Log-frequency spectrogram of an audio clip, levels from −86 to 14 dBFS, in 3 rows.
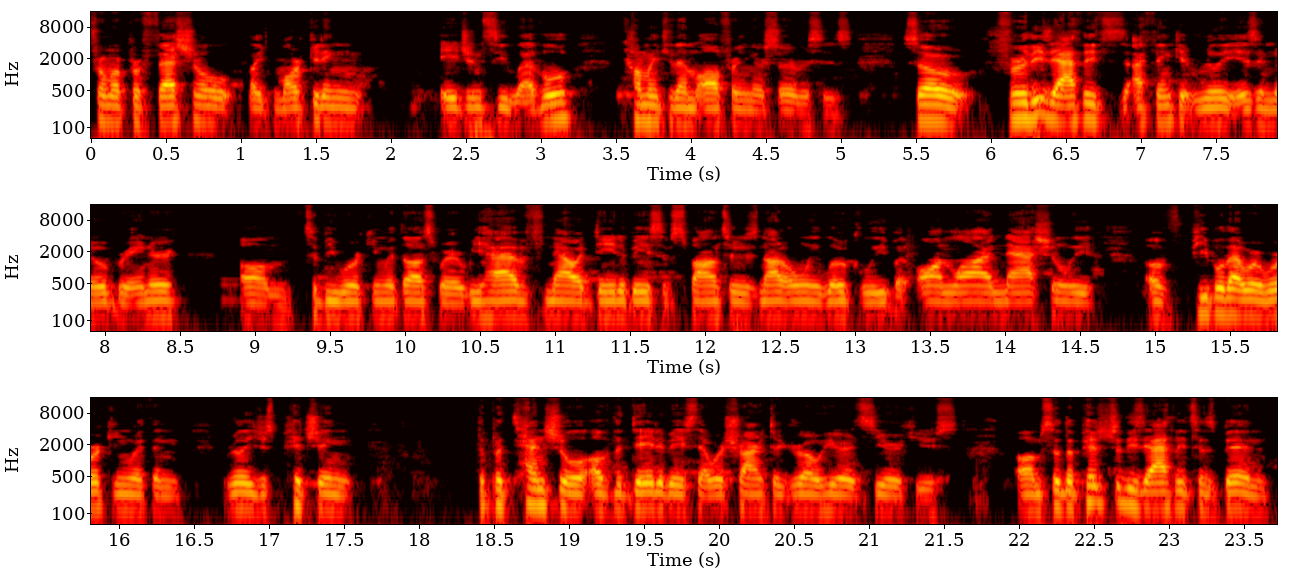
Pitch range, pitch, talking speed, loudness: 115-130 Hz, 120 Hz, 190 wpm, -29 LUFS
